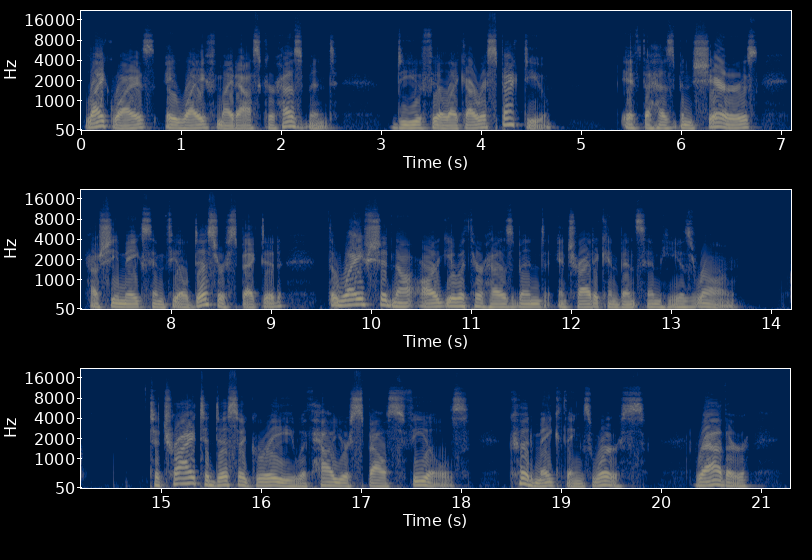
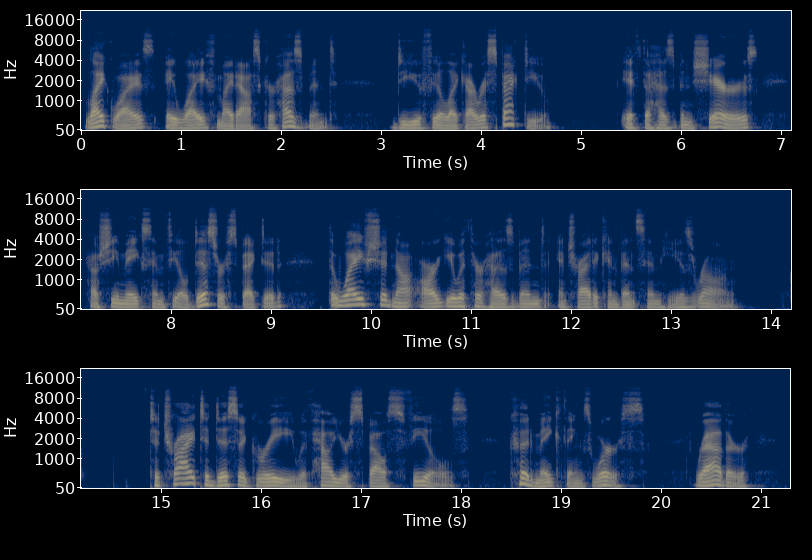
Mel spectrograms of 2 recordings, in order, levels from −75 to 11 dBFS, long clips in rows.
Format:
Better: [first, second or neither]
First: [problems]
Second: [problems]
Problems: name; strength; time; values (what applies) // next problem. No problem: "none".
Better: second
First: distortion; slight; 10 dB below the speech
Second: none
